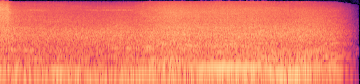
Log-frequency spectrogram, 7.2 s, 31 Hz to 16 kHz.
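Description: Peugeot 206 car engine running just after starting, growing louder partway through as the car pulls away, then cutting off abruptly near the end.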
